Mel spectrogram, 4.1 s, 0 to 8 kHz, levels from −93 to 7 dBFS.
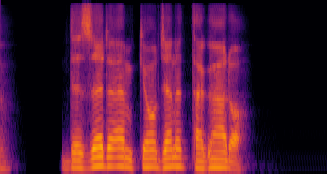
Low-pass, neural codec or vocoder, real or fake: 7.2 kHz; codec, 16 kHz, about 1 kbps, DyCAST, with the encoder's durations; fake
